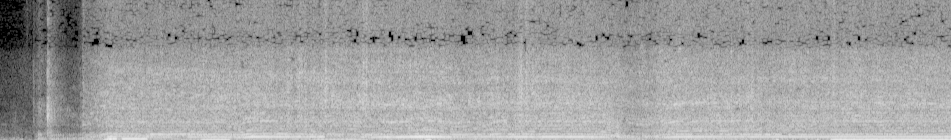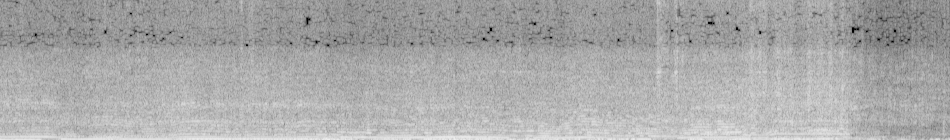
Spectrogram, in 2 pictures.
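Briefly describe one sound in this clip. A small petrol engine drones loudly and changes pitch as it cuts.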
